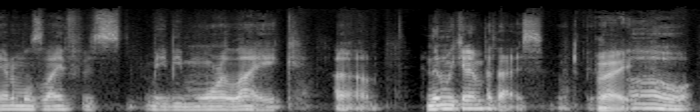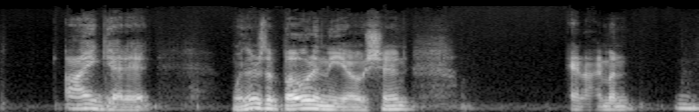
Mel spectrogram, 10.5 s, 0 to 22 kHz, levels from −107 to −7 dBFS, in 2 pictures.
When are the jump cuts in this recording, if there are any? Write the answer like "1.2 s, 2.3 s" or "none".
none

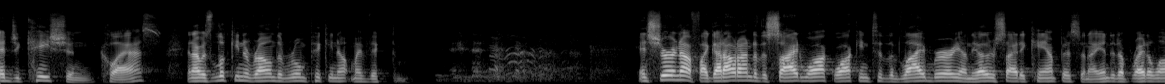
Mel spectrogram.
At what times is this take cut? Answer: none

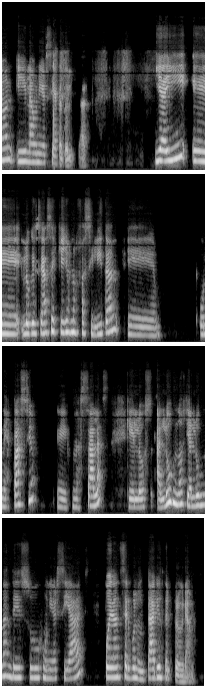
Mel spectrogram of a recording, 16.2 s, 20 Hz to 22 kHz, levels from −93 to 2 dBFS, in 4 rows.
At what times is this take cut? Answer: 9.5 s, 10.6 s

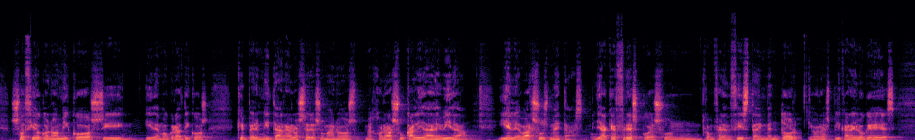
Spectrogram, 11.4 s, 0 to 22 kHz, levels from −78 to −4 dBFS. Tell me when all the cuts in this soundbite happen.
7.4 s, 10.0 s

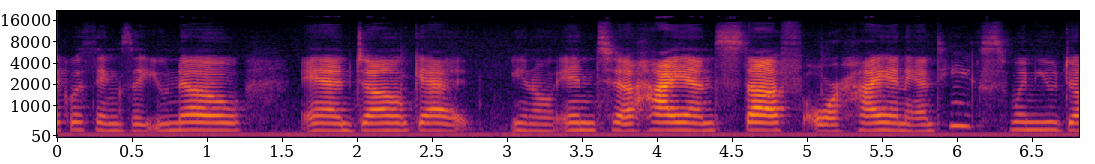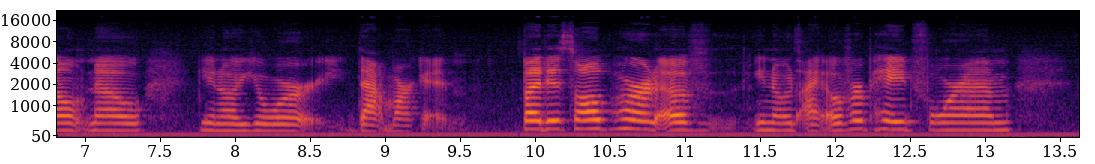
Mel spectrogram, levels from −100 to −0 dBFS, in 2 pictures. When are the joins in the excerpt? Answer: 9.9 s, 11.7 s

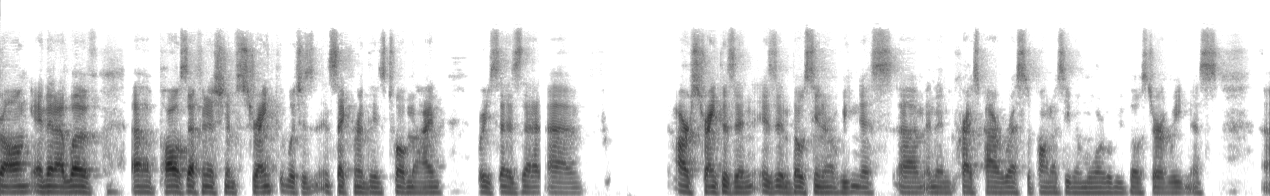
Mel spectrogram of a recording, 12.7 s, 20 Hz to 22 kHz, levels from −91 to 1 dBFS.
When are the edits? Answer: 5.4 s

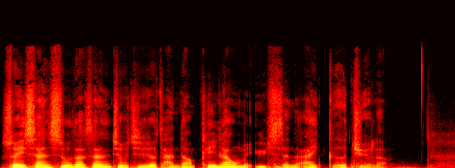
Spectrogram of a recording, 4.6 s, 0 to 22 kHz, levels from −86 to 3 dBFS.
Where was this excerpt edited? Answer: 1.9 s

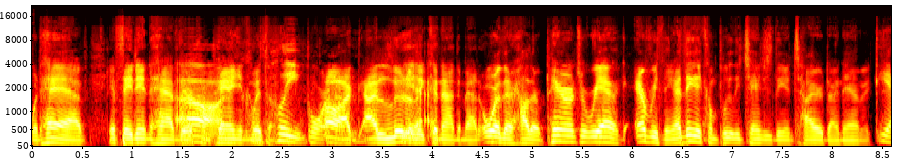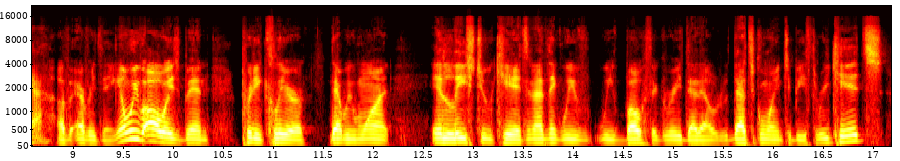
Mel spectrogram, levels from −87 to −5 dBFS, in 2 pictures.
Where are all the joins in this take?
none

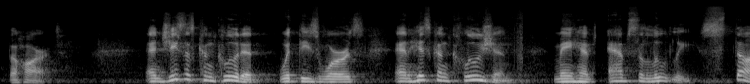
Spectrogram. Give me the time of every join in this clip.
5.9 s

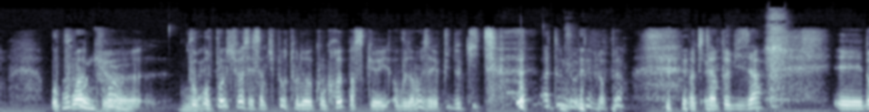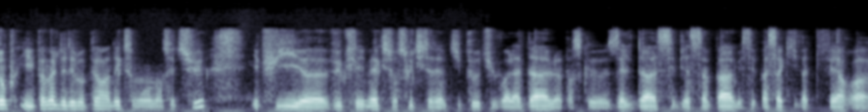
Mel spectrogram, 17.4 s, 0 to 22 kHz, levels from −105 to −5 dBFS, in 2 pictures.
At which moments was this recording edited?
none

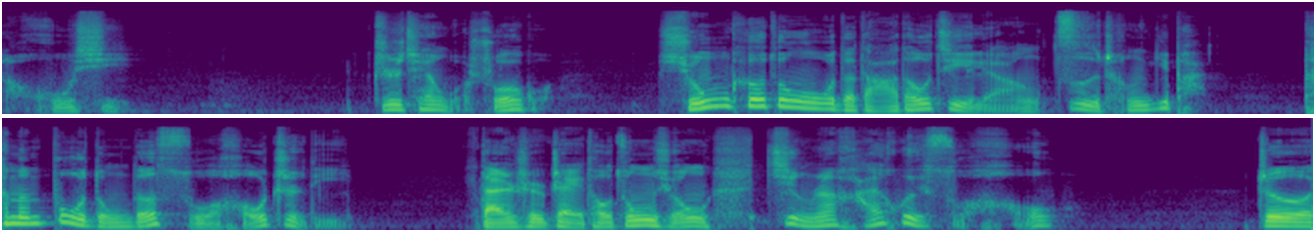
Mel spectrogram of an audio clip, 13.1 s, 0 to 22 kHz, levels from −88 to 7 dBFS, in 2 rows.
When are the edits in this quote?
1.8 s

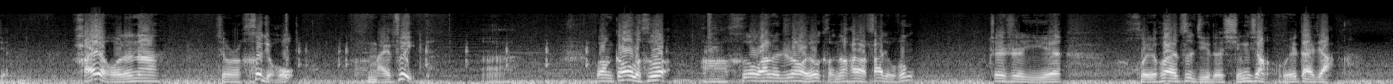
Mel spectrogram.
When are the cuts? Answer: 9.9 s

